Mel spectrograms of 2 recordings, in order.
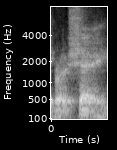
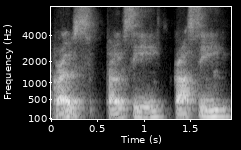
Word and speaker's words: Groce: And actually, interesting you say Groce, because phonetically, that's correct, but most people are like Grossy.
